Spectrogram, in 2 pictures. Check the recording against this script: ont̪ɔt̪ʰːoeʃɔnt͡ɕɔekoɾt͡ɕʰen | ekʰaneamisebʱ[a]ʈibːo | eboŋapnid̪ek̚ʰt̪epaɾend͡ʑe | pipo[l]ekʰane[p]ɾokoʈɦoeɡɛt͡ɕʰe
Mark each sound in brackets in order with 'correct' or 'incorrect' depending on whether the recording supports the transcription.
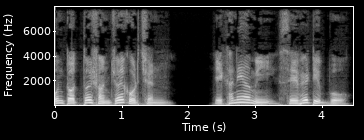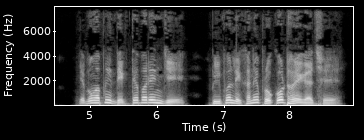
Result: incorrect: e, correct, correct

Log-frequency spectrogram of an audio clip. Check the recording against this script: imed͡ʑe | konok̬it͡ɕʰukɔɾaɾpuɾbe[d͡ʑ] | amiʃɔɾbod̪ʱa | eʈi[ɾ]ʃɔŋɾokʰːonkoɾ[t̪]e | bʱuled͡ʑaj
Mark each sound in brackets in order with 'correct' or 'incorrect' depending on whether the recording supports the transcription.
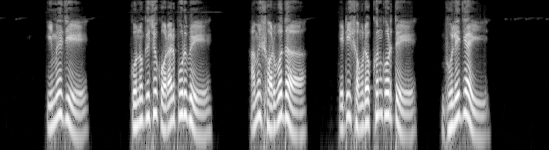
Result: incorrect: none, incorrect: none, correct

